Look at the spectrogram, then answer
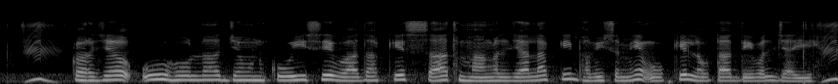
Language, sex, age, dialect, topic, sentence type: Bhojpuri, male, 31-35, Western, banking, statement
